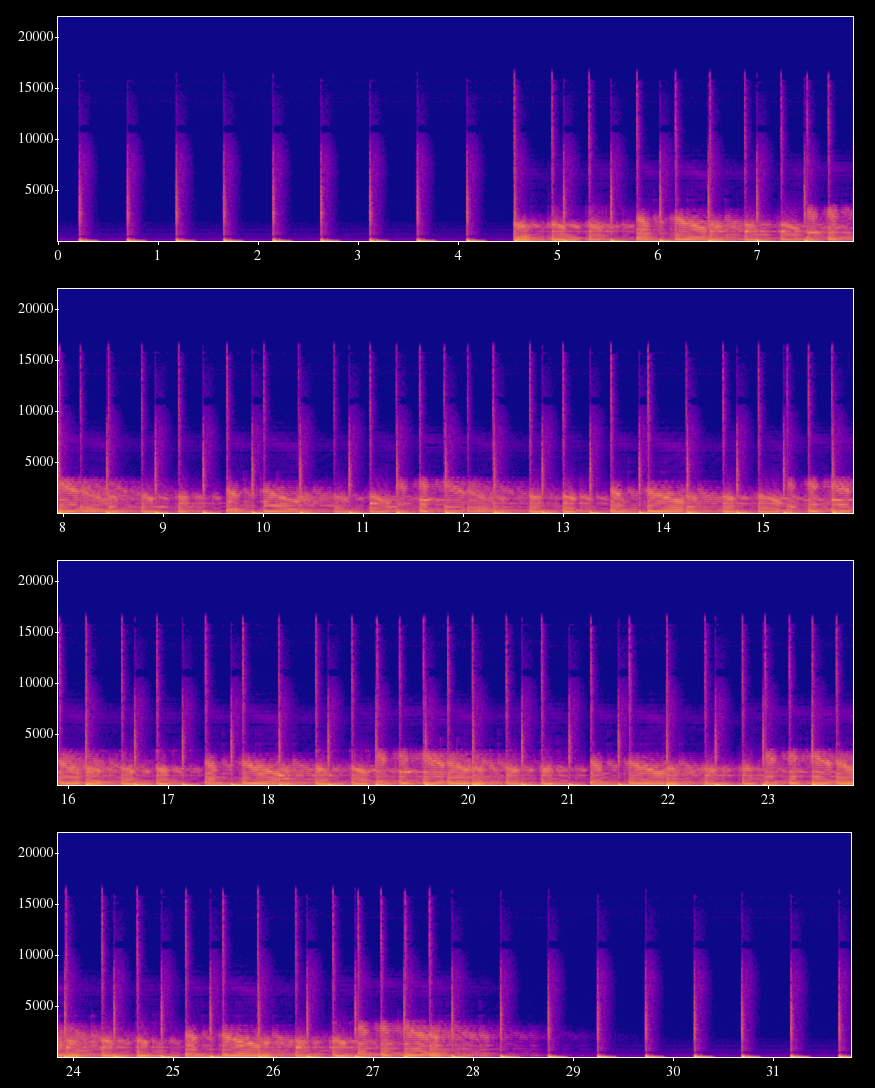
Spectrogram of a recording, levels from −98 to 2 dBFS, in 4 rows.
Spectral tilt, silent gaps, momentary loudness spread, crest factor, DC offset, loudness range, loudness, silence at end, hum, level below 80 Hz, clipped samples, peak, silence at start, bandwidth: -6 dB/octave; none; 6 LU; 18 dB; under 0.1%; 4 LU; -28 LUFS; 0 s; none; -30 dBFS; under 0.1%; -8 dBFS; 0.2 s; 17 kHz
